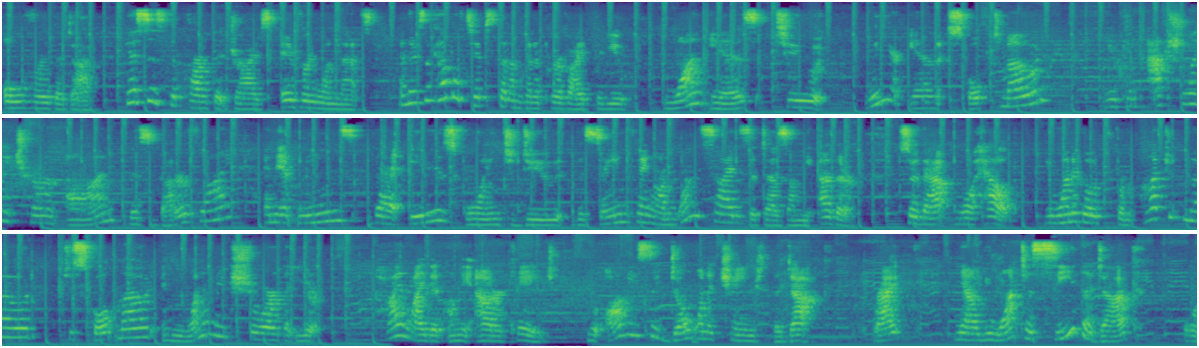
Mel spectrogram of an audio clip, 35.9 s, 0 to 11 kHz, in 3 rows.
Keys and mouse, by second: 8.8-9.6 drag, 16.7 click, 34.0-35.8 middle drag.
